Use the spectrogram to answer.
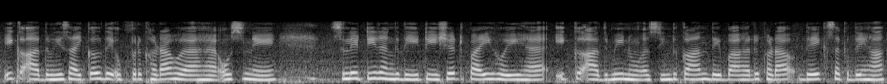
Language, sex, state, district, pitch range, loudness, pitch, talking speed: Punjabi, female, Punjab, Kapurthala, 225-245 Hz, -12 LUFS, 235 Hz, 190 wpm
